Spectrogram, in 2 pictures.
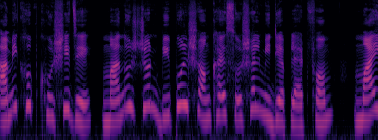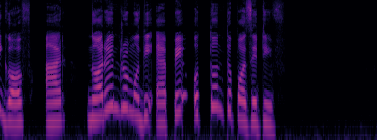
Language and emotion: Bengali, neutral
